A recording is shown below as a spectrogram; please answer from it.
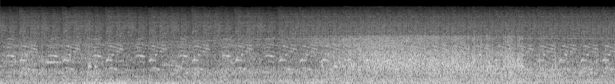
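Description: Banger racing cars' engines running as a steady low rumble, with voices close by. About three seconds in, a louder burst of rushing noise rises over it for about two seconds, then drops away.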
